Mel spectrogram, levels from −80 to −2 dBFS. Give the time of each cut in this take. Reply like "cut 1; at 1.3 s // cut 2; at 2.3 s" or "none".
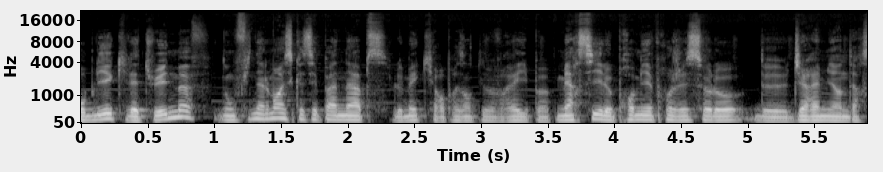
cut 1; at 1.0 s // cut 2; at 3.5 s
